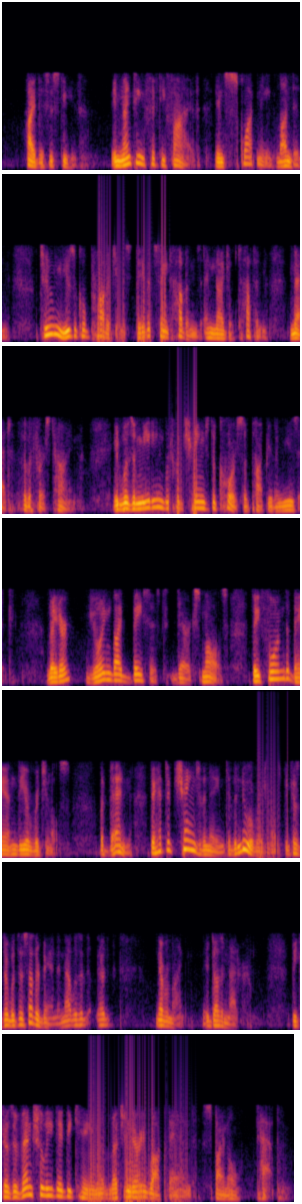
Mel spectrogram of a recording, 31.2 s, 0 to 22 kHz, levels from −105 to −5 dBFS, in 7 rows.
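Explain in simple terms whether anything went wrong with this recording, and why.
Processor overload crackle appears in four bursts: 5.9 to 6.98 s, 11.44 to 11.85 s (after "was a meeting"), 21.70 to 22.16 s (before "there was this other"), and 28.1 to 29.8 s (after "because eventually they"). The computer fell behind, leaving dozens of tiny silent gaps, each a few milliseconds long, heard as gritty crackle.

G.729 codec compression runs through the whole clip. This phone-call codec rebuilds speech from a simplified model of the voice, so the speech sounds slightly rough and synthetic, and it cuts off everything above 3.8 kHz, which makes it sound narrow and muffled.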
